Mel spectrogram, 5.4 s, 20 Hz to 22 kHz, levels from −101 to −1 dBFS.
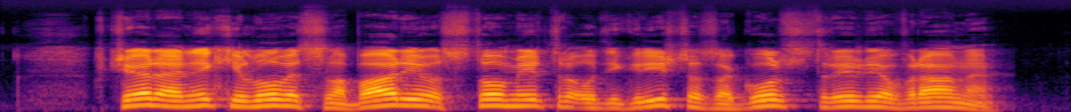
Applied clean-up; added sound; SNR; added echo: none; none; none; none.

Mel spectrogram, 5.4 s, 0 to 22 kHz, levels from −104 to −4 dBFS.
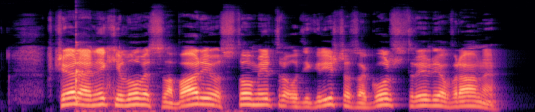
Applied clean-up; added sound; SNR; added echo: classical method log-MMSE.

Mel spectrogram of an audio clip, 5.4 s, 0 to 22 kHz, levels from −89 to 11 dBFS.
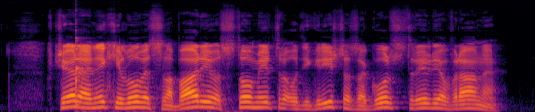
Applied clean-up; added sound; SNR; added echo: none; Bowed string instrument; 15 dB; none.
